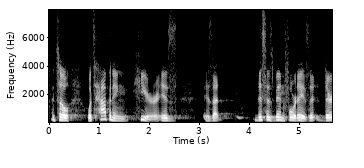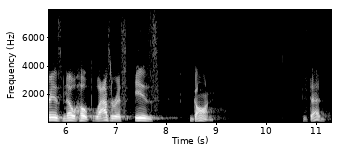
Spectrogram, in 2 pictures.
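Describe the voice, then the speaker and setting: Male pastor, measured emphatic sermon delivery, muffled recording in a large reverberant room. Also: on the high side, darkish tone. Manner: slow, emphatic preaching with long pauses. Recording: dull sound with long hall reverb.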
